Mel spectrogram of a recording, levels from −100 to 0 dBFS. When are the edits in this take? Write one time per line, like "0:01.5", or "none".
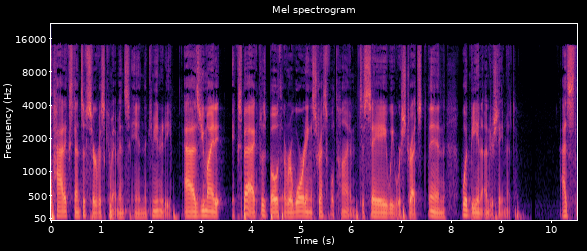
0:02.6
0:04.2
0:05.2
